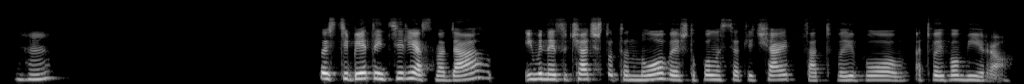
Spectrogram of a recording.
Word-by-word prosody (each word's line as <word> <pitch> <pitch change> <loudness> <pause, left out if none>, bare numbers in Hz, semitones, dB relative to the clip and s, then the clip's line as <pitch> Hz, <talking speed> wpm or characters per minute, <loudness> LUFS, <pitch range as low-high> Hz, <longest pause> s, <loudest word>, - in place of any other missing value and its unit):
Мгм. 235 +6 -5 2.6
То 270 - +9
есть 255 0 +5
тебе 265 0 +7
это 270 0 +3
интересно, 240 -4 +2
да? 205 +9 +2 0.4
Именно 235 0 +3
изучать 230 +1 0
что-то 225 -2 -3
новое, 210 +2 +1
что 205 +1 -8
полностью 215 0 -2
отличается 210 +1 -3
от 180 0 -14
твоего 195 -1 -3
от - - -13
твоего 210 0 -1
мира? 195 -3 -5
220 Hz, 110 wpm, -21 LUFS, 200-235 Hz, 2.6 s, То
